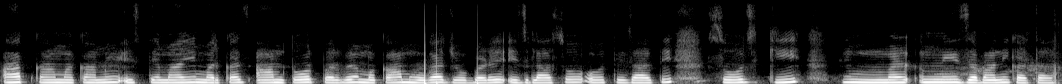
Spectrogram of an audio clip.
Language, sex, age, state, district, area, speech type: Urdu, female, 18-30, Bihar, Saharsa, rural, read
